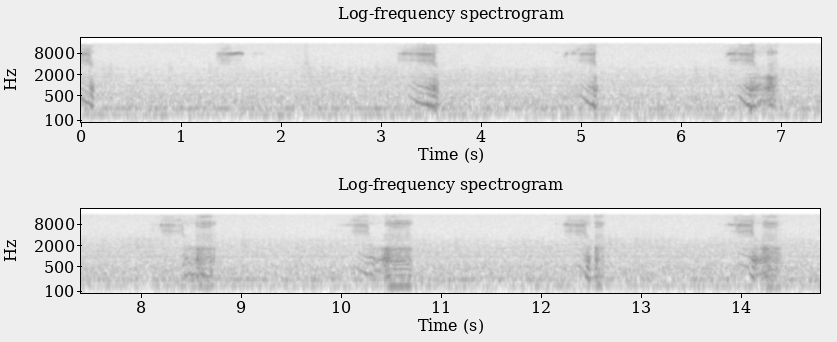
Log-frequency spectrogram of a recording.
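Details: Loud snoring from Chacha, a sleeping female dog: a steady run of about eight rasping, wheezy snores spaced nearly two seconds apart, each breath ending in a soft whistle, with a faint steady hum in the background.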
